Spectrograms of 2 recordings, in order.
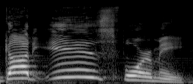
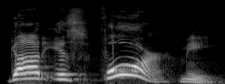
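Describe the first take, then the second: First: The word 'is' is stressed. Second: The word 'for' is stressed. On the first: It is certain that God is on my side. "There's no doubt about it. I'm absolutely certain" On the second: God actively supports me. "He actually is interested and active in my life"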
